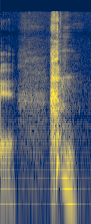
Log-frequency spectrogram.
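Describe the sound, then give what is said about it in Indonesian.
A single raspy throat-clearing burst follows a brief voiced murmur, then trails off into a low vocal rumble before quiet. “Kalau kalau batuk gitu ya.”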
